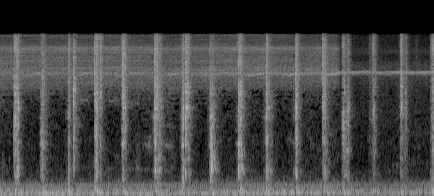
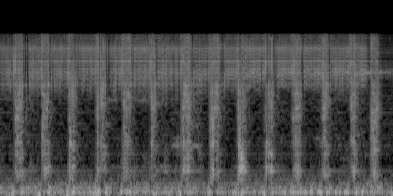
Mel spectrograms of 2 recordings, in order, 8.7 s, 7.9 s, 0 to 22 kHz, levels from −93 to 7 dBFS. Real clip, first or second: first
